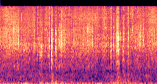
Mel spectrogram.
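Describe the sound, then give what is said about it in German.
Strong wind blows as a heavy thunderstorm sets in, in a steady, airy rush with a hissing, rustling texture and a few brief crackling bursts, moderately quiet and continuous, with no voices. “Zuerst kam ein kräftiger Wind.”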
